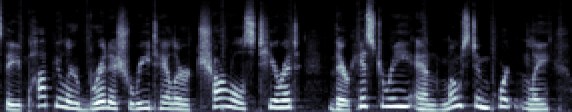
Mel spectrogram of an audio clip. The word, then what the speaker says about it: Tyrwhitt: across the pond, Charles Tyrwhitt. On the topic of pronunciation, the brand says that the last name rhymes with the word spirit.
